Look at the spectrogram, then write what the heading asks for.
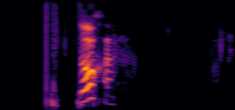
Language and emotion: Russian, neutral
